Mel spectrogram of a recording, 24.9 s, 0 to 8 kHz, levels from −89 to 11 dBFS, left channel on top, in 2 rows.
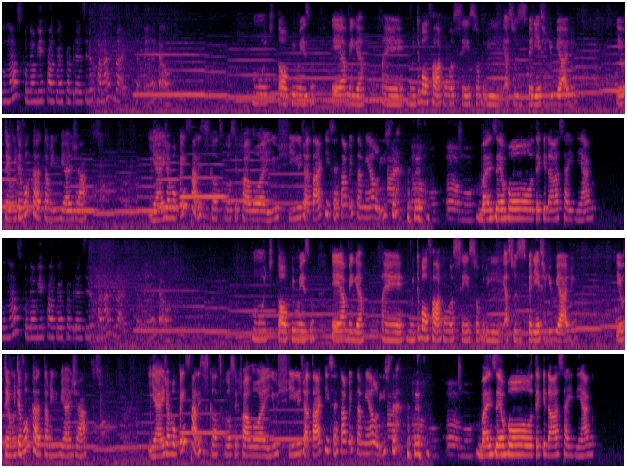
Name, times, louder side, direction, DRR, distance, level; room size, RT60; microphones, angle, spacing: voice 1, 0.0-3.4 18.3-18.5 20.2-22.2, left 1 dB, 15° left, 0.4 m, -42 dB
sound 1, 1.7-21.1, right 1 dB, 80° right, 0.9 m, -51 dB
sound 2, 2.6-9.2 9.7-18.7, left 4 dB, 70° left, 0.6 m, -41 dB
sound 3, 4.6-8.4, left 2 dB, 20° right, 0.7 m, -46 dB
voice 2, 5.0-6.3 6.6-7.3 7.6-11.5 12.3-14.4 15.4-20.4 20.7-20.9 21.9-24.3, right 3 dB, 50° right, 0.4 m, -30 dB
3.0 x 2.2 x 2.3 m
head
